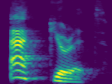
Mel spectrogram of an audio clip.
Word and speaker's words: accurate: that right John accurate let me just correct that one Rico this syllable this first syllable is where the stress goes accurate accurate accurate accurate well Ricardo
